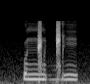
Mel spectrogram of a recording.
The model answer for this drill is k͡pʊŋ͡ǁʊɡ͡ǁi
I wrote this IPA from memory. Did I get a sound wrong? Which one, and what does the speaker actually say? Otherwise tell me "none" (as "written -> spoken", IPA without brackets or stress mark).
none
